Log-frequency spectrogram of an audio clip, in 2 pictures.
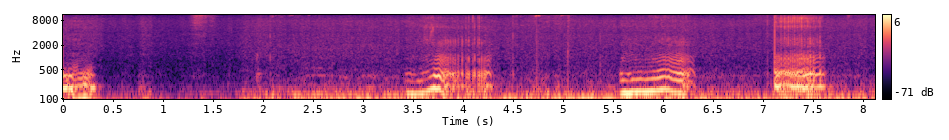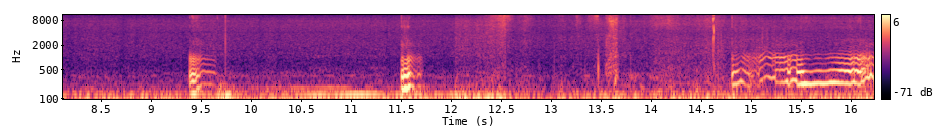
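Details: Sleeping domestic cat snoring with fart-like sounds, low rough snorts and wavering nasal buzzes at irregular intervals over a constant low rumble.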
